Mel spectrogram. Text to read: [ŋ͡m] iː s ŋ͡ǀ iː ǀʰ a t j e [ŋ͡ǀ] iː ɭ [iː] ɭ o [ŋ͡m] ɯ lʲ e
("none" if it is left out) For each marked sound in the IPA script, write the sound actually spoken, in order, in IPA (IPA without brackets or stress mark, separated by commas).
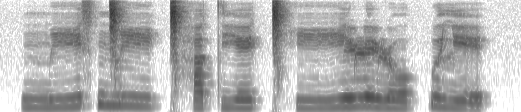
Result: ŋ͡m, ǀʰ, i, k͡p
